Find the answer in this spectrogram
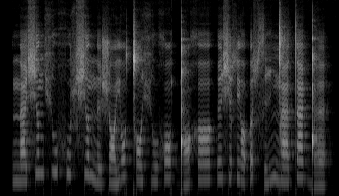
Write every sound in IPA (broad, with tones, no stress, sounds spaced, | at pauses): n æ˨ ɕ ə˦ n ç u˦ x u˦ ɬ ɕ ə˦ n ɪ˨ ʃ ɒ˨ j ɔ˦ ǀ ɔ˧ ç u˧ x ɔ˦ ɡ͡ǃ ɒ˧ x ʌ˦ | ɪ˧ ɕ ɪ˧ ɬ j ʌ˨ ʔ ə˦ ɬ s i˨˦ ŋ͡ǀ æ˧ t æ˦ ɡ͡ǃ ɛ˨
